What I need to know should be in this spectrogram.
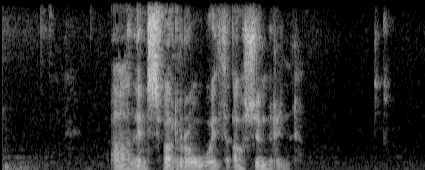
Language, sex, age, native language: Icelandic, male, 30-39, Icelandic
